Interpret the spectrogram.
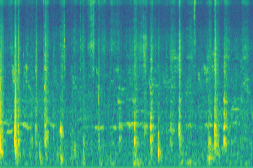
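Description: Faint, scattered short chirps, like small birds, with light clicks in between.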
